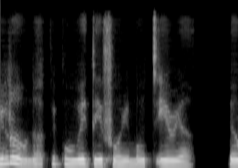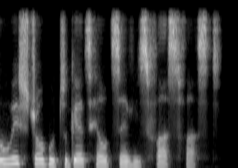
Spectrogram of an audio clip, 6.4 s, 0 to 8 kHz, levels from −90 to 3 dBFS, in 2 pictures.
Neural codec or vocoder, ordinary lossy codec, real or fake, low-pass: codec, 16 kHz, about 1 kbps, DyCAST, with the encoder's durations; none; fake; 7.2 kHz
